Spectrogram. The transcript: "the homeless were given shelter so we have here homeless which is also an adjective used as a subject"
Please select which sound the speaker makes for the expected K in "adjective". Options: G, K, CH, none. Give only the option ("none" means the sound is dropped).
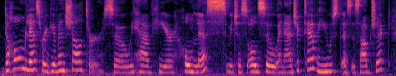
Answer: K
